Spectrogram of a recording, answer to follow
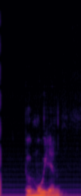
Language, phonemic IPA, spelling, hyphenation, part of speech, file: Dutch, /bəˈmui̯ə(n)/, bemoeien, be‧moei‧en, verb, Nl-bemoeien.ogg
- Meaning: 1. to interfere, to meddle 2. to mind, deal with; to trouble or concern oneself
